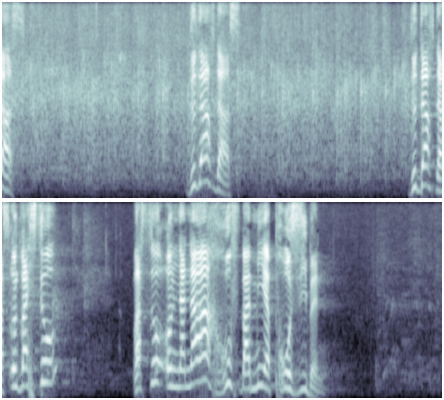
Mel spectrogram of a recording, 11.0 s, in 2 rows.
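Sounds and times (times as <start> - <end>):
speech: 0.0 - 0.3, 2.3 - 3.1, 5.1 - 6.3, 7.2 - 9.6
audience applause: 0.0 - 5.7.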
